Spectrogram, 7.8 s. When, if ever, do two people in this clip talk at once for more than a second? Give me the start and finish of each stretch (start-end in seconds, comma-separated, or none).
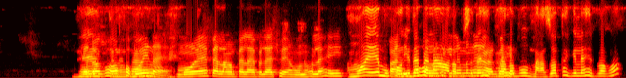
4.9-6.4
